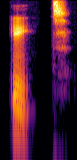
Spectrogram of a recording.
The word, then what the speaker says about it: eight: is the number h this has an interesting spelling it's pronounced eight eight is a lucky number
